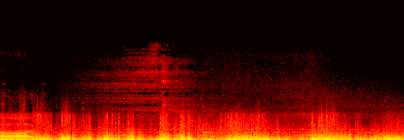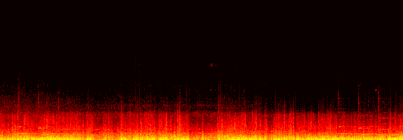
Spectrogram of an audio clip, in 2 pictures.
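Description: Heavy wind buffeting on the microphone of a helmet camera on a moving motorcycle, a loud steady rush with the bike's running and road noise underneath.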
